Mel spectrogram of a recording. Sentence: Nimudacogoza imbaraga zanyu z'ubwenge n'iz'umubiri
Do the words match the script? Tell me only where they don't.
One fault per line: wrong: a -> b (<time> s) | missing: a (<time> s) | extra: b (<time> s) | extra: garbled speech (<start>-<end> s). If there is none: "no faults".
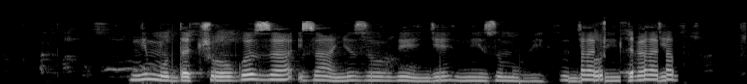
missing: imbaraga (2.8 s)
extra: garbled speech (5.6-6.8 s)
